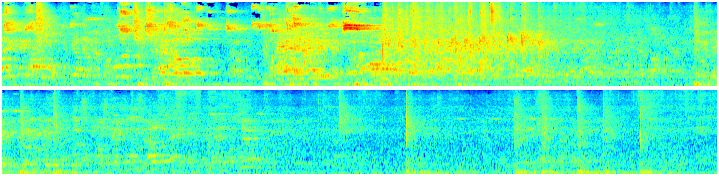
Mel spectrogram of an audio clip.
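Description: A crowd of people chatter and cheer in a large echoing gym.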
